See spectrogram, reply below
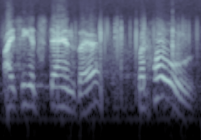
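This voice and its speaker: An actor playing a gallant, confident outlaw hero in disguise, speaking in courtly tones, in 1940s radio acting. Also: male voice, sits high, lively intonation, normal speed, bright, forceful tone. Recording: muffled, noisy 1940s radio broadcast.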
